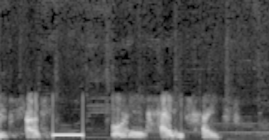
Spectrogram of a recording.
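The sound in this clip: Telephone call tones sound between bursts of talking as a call is connected: a steady pure beep, then a lower tone.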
